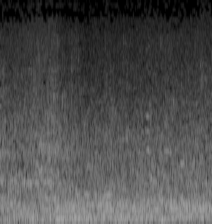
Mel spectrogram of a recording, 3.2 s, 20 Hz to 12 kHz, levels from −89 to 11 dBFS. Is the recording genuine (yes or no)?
yes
